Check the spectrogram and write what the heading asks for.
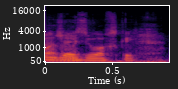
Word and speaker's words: Andrzej Żuławski: Andrzej Żuławski.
